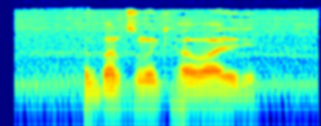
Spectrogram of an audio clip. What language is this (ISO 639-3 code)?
pus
